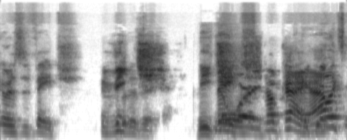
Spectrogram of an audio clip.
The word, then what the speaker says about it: Veitch: Please help us in welcoming Alex Veitch. Hey guys. Did I pronounce it right, or is it Veitch? Veitch. Veitch. Don't worry. Okay, Alex Veitch.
